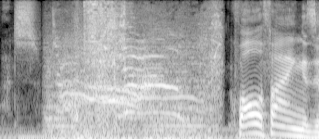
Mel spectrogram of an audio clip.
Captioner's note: screams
